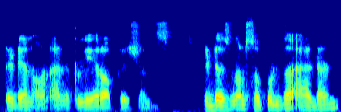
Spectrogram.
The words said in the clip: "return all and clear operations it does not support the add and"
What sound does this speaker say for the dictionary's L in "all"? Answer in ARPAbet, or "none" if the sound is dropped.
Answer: N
